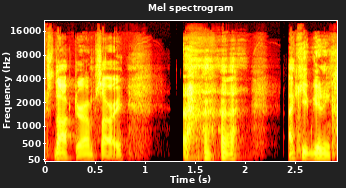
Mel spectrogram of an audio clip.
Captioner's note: laughs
